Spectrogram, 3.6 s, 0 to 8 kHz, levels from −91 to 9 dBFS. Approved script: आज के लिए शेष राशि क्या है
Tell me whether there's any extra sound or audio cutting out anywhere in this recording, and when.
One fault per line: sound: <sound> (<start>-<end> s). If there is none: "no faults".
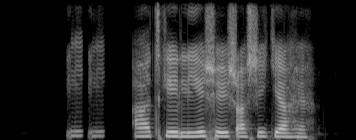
sound: laugh (0.7-1.1 s)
